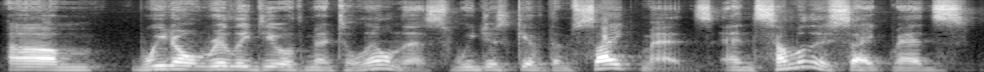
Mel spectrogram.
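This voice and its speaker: A raspy man hosting a political talk show, reading viewer comments and answering them bluntly in a casual, animated way. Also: mid-range voice, moderate pace. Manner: blunt, animated, mocks opponents with put-on quotes.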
